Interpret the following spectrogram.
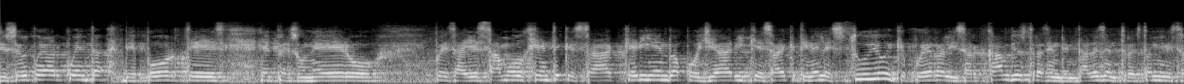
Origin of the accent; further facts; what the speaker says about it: San Francisco, Cundinamarca, Colombia; Bueno, sencillamente … es de acá de San Francisco, criado, educado de acá. Salí en el año 2006 del Colegio República de Francia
